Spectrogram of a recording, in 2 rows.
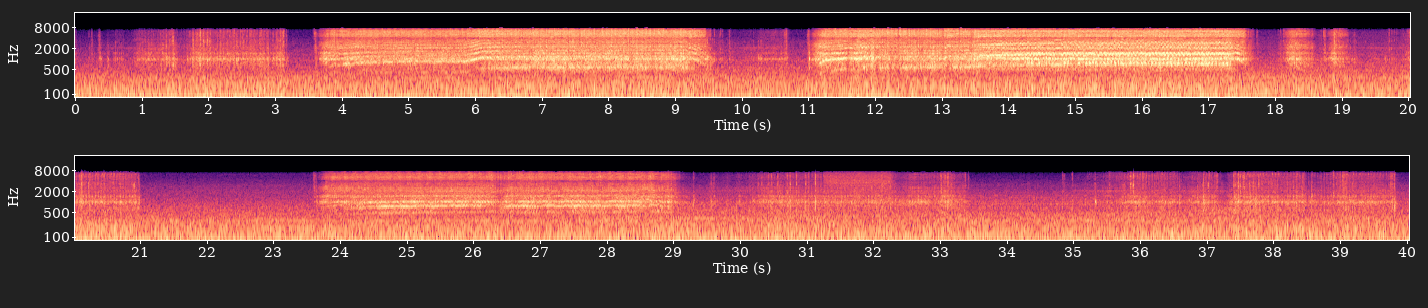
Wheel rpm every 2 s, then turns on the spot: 10, 20, 110, 150, 110, 60, 160, 160, 120, 10, 10, 10, 60, 70, 40, 20, 10, 20, 20, 10.
0-2 20-22 30-40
